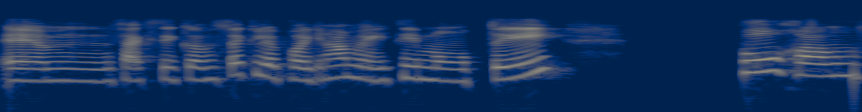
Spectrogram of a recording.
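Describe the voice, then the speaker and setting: With a Quebec accent, a woman talks at a fairly slow pace. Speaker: project officer presenting a program. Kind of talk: conference presentation. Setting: conference room with small audience. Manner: hesitant, many fillers.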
